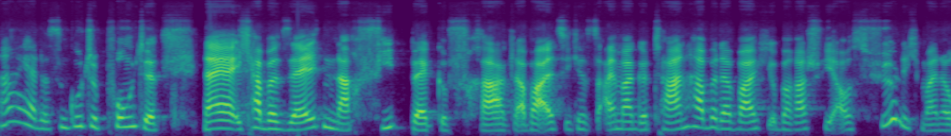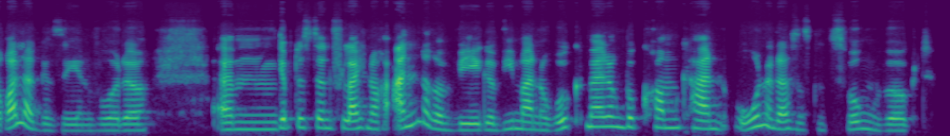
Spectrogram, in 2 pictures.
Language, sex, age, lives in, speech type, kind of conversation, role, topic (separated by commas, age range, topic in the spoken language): German, female, 45-49, Germany, read, expert-assistant, asker, Wie beeinflusst die Arbeit im öffentlichen Dienst dein Gefühl von Sinn im Alltag?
